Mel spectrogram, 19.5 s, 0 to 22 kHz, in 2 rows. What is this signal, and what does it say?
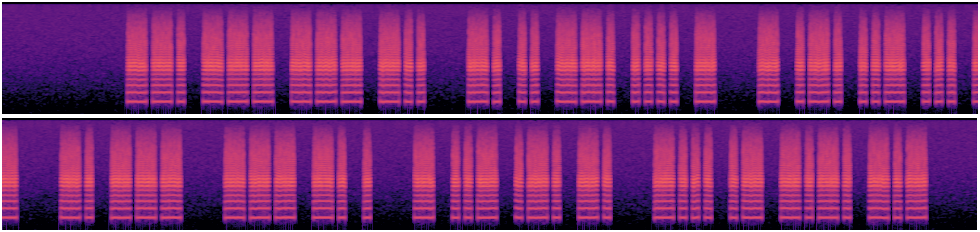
Morse code, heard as a buzzer, machine-sent, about 19 wpm. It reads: GOOD NIGHT TRUST NO ONE TURN BACK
